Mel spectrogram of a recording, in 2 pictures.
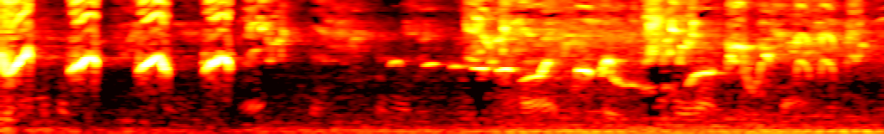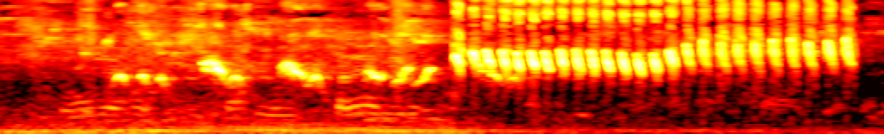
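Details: Greater green leafbird singing loudly with full 'tembakan' bursts, a training recording: several sharp rising whistles, then a varied chattering phrase of slurred notes, closing with a fast, steady rattle of rapid repeated notes.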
